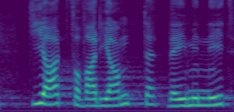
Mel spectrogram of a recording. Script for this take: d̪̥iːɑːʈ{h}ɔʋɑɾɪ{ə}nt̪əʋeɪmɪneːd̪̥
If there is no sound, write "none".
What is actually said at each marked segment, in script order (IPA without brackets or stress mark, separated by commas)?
f, ɑ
